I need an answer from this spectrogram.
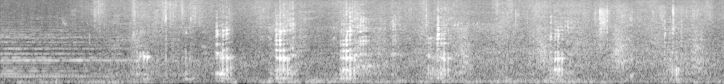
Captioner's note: pig snorting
